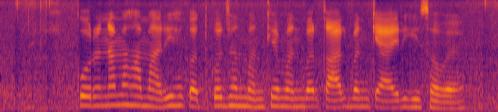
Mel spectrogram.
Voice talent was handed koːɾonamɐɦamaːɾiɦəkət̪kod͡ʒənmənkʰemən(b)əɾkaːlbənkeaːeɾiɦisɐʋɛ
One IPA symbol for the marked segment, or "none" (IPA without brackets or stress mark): b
